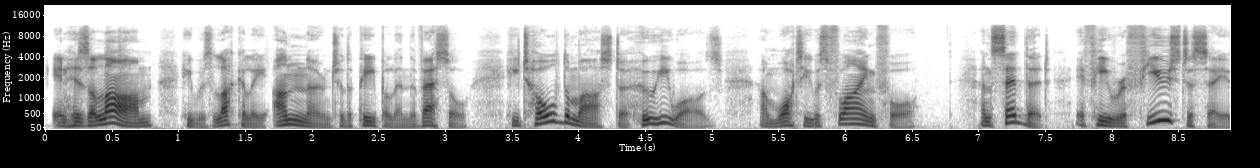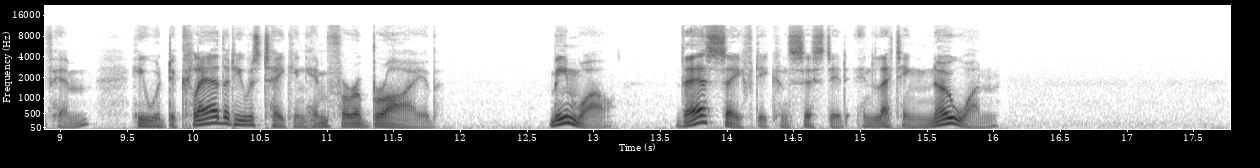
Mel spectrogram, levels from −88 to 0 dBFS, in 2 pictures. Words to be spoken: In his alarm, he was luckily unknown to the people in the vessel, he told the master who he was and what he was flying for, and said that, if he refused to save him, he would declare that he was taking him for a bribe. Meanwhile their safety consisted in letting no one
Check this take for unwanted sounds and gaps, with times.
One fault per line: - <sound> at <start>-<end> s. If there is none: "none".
none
